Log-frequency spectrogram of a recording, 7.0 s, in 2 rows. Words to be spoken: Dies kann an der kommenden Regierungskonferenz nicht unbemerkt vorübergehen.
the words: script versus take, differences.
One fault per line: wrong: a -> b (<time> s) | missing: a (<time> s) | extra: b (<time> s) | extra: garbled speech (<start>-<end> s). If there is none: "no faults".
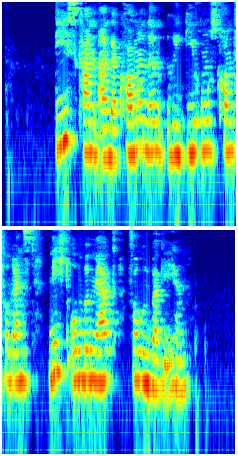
no faults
